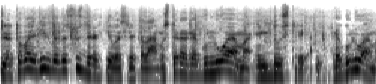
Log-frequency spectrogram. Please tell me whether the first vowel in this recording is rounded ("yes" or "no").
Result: no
